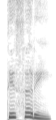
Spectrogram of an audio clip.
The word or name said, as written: ಧಸರಿ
